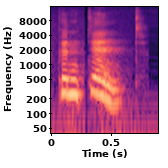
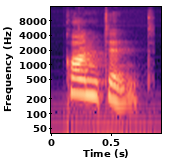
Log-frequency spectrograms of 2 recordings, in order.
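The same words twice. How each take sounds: First: Content said kən-TENT, weak first syllable, stress on TENT; stress on second syllable. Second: Content said CON-tent, full first syllable, stress on CON. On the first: Teacher models the adjective for a class, kən-TENT. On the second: Teacher models the noun for a class, CON-tent. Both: Shown as a demonstration. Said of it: "Listen to the correct pronunciation".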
